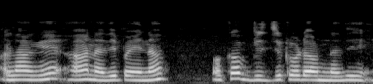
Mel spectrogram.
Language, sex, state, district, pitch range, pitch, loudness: Telugu, female, Andhra Pradesh, Annamaya, 200-215 Hz, 205 Hz, -14 LUFS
